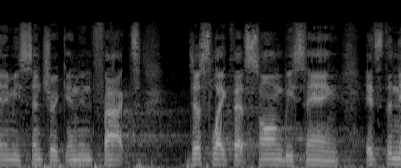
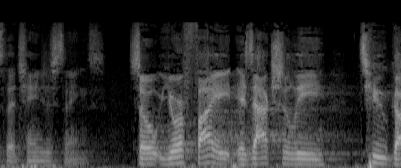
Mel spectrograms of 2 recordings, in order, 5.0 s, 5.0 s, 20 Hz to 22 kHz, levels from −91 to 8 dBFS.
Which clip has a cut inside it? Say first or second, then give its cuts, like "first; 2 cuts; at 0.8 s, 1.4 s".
second; 1 cut; at 1.4 s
